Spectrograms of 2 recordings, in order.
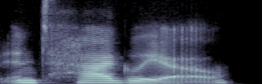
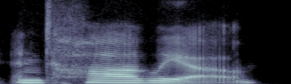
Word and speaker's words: intaglio: The first time Grammy talks about the necklace, she pronounces it intaglio, incorrect. When she takes it back, she pronounces it intaglio. So it's no G. The G is not there.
